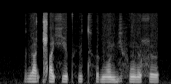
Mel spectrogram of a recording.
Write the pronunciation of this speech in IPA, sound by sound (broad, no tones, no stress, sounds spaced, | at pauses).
ɡ a ǁ a ç e pʰ ʉ tʰ ɵ ɡ õ bʲ e f ũ ɾ ɵ ɬ ɵ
